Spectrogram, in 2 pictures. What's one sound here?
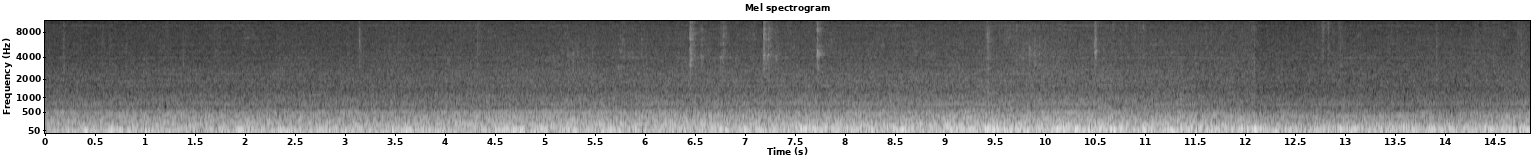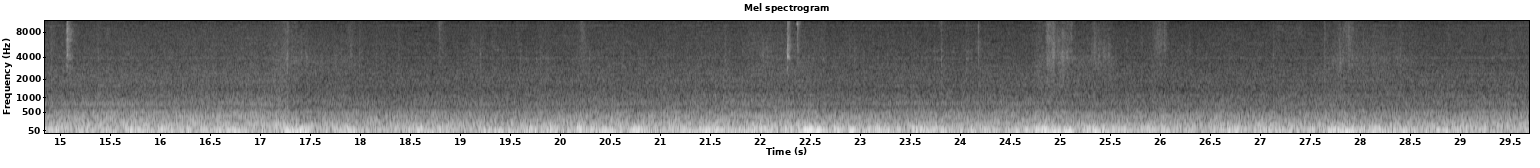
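Jet engines roar with a steady low rumble.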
